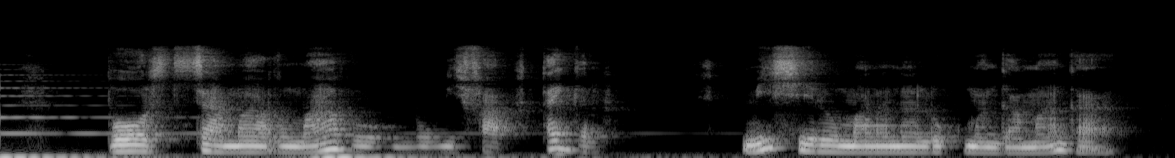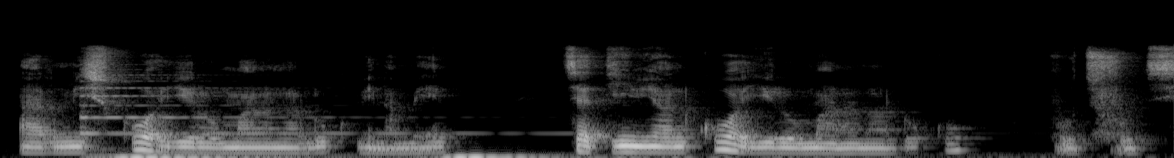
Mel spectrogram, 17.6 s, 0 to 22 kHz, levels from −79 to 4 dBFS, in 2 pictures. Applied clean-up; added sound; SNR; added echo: none; Piano; 11 dB; reverberation time 0.5 s.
